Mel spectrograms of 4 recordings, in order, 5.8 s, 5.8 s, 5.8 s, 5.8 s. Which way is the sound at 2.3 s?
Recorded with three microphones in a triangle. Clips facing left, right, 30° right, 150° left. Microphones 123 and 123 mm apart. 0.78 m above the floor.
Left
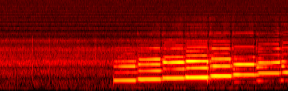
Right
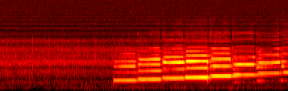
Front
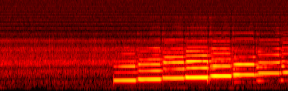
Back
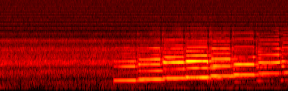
15° left.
